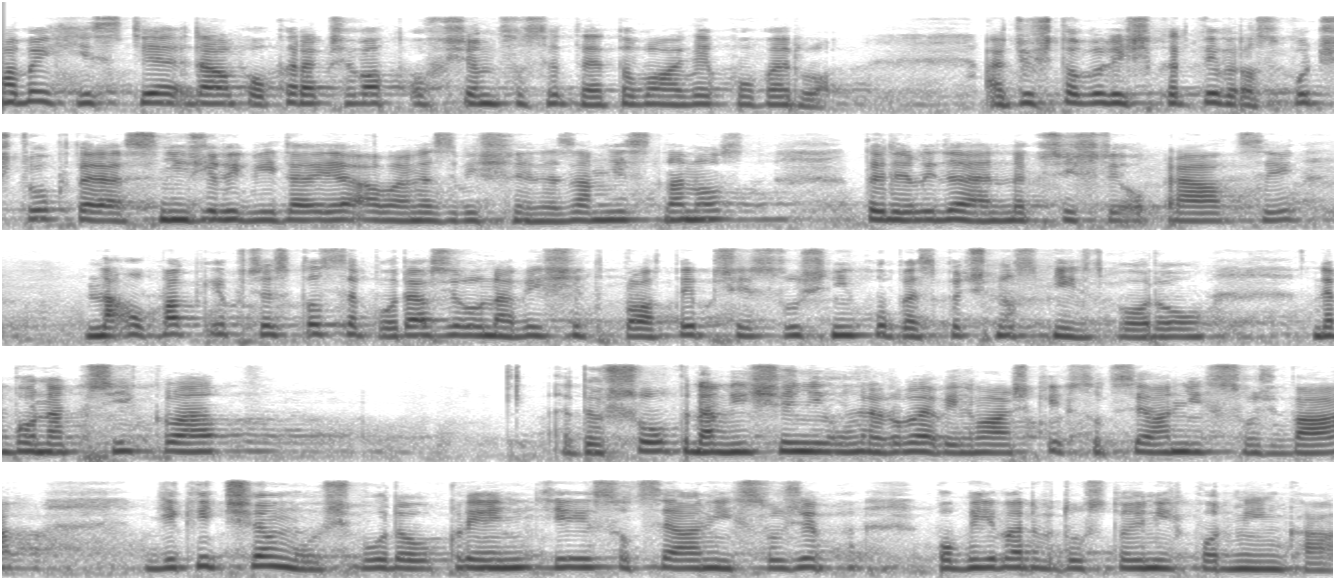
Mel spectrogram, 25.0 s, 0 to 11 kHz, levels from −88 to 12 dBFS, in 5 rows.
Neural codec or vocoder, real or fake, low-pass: codec, 16 kHz, 2 kbps, FreqCodec, larger model; fake; 7.2 kHz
